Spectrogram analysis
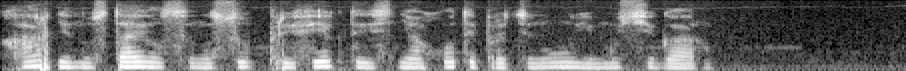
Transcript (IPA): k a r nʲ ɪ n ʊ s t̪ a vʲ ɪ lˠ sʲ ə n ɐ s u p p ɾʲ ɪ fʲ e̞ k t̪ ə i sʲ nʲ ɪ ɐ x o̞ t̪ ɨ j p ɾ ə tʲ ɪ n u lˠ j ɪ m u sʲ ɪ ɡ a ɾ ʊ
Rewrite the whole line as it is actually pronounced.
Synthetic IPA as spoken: x a r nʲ ɪ n ʊ s t̪ a vʲ ɪ lˠ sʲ ə n ɐ s u p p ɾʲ ɪ fʲ e̞ k t̪ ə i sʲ nʲ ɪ ɐ x o̞ t̪ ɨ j p ɾ ə tʲ ɪ n u lˠ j ɪ m u sʲ ɪ ɡ a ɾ ʊ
